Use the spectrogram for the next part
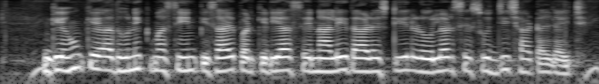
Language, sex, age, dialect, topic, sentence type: Magahi, female, 25-30, Western, agriculture, statement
